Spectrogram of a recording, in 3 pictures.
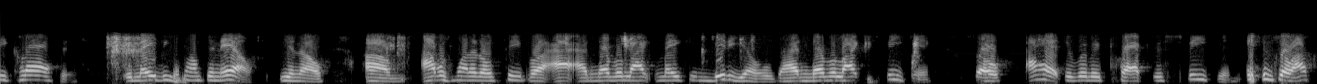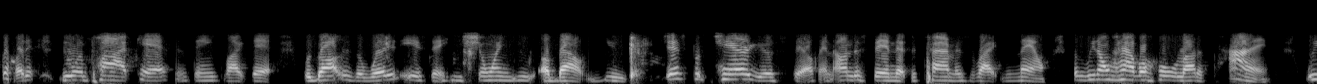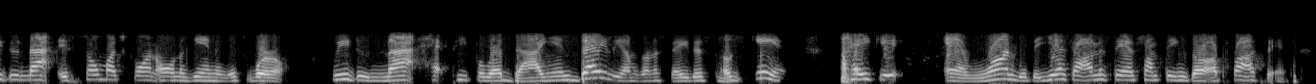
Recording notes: CWBN Annual 4th Teleconference.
